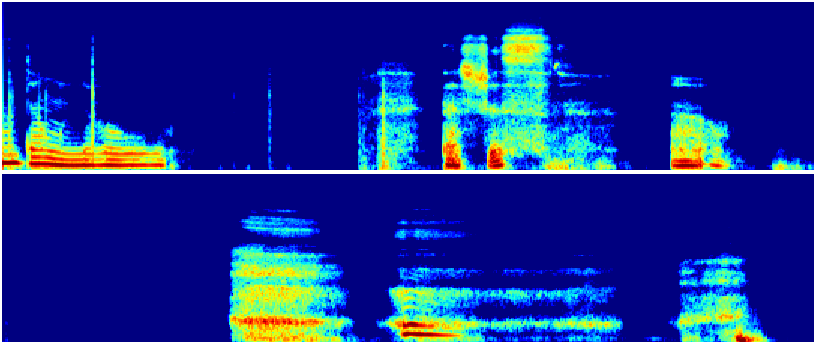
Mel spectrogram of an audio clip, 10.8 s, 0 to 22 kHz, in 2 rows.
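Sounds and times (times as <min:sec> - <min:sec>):
speech: 0:00.1 - 0:01.2, 0:02.9 - 0:03.9, 0:04.5 - 0:04.9, 0:07.0 - 0:08.6
person yawning: 0:07.0 - 0:10.5.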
